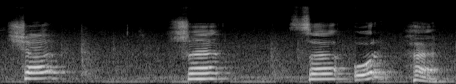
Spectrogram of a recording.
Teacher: संघर्षी इसलिए कहते हैं कि प्राणवायु उच्चारण अवयवों के साथ रगड़ करती हुई, संघर्ष करती हुई बाहर निकलती हैं। इसलिए श, श, स और ह को संघर्षी व्यंजन भी कहा जाता है।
